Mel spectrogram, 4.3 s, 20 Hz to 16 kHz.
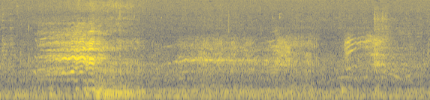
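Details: Black 12-year-old Tennessee Walking Horse mare, ridden, gives a short wavering whinny lasting about a second, quavering up and down, followed by softer trailing neighs and a low background rumble.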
